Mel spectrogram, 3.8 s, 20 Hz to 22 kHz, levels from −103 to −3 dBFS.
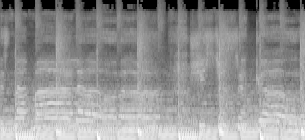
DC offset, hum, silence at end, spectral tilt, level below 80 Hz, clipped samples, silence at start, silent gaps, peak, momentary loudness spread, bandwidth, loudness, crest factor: under 0.1%; none; 0 s; -6 dB/octave; -22 dBFS; under 0.1%; 0 s; none; 0 dBFS; 2 LU; over 20 kHz; -14 LUFS; 12 dB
